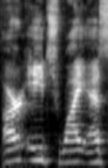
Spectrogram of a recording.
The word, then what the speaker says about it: Rhys: in chat said uh it's is it rhys r-h-y-s is pronounced rhys apparently in real life really yeah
